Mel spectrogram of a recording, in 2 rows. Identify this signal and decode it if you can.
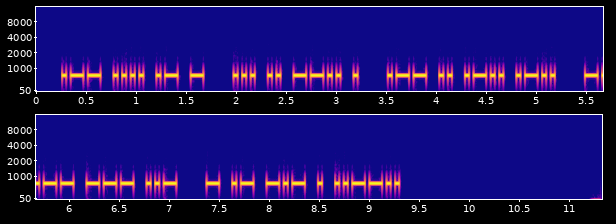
Morse code, heard as a keyed tone, about 28 wpm, 700 Hz. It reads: WHAT SIZE WILL YOU TAKE?
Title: Sentences from Top 1000 Words - Review Part 2 - 28wpm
